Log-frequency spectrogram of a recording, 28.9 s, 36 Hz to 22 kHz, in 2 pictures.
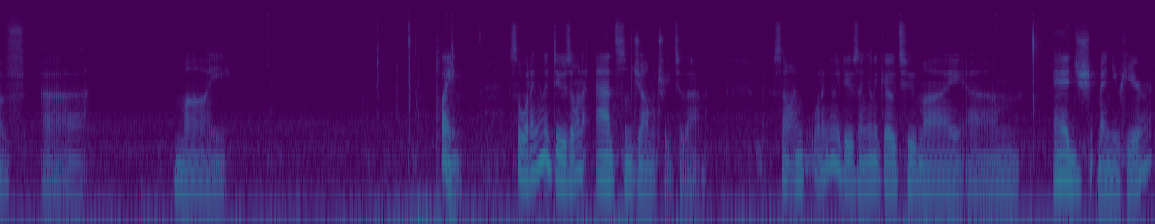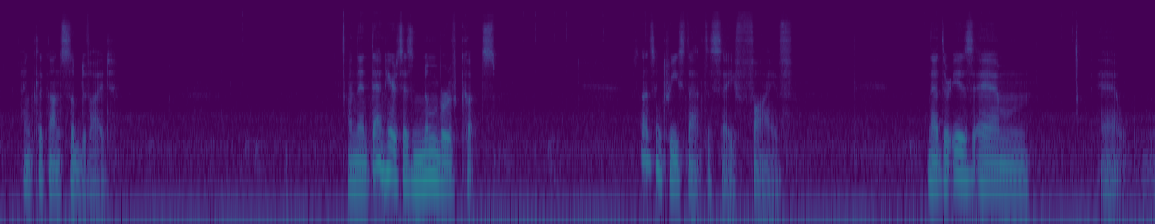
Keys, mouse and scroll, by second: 0.1-10.2 middle drag, 3.6 scroll up 1, 10.9-12.3 middle drag, 12.3-22.9 drag, 27.7 click.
